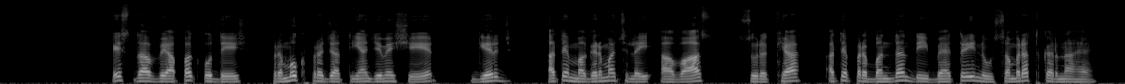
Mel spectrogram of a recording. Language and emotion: Punjabi, neutral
